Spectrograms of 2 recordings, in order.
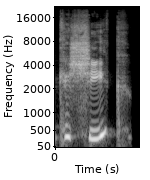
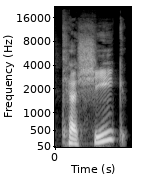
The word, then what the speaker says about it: Kashyyyk: They are native to Kashyyyk, which I hope I'm pronouncing correctly.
